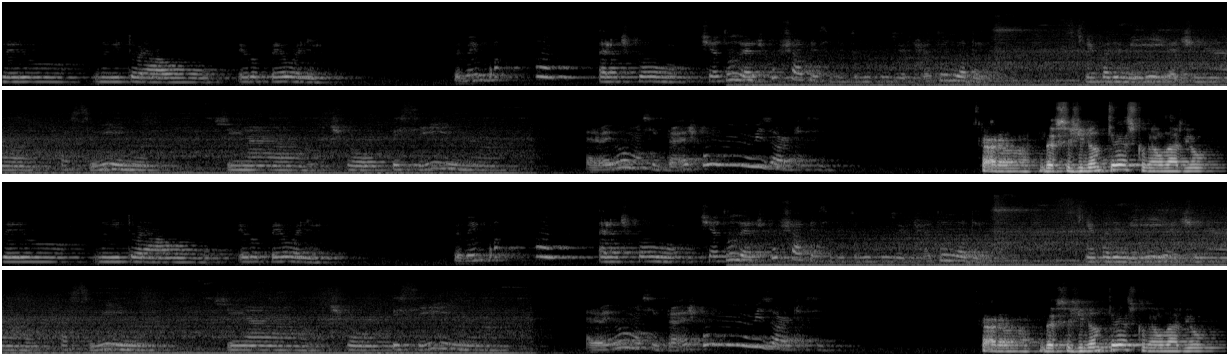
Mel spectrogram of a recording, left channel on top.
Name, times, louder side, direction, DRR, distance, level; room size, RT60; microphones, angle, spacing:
voice 1, 0.0-2.1 2.4-3.2 4.5-4.8 5.3-5.5 6.0-9.9 10.8-17.3 18.1-20.5, equal, 15° right, 2 dB, 4.8 m, -39 dB
sound 1, 7.2-17.6, right 2 dB, 30° right, 3.6 m, -46 dB
voice 2, 22.0-24.3, left 2 dB, 65° left, 9 dB, 1.2 m, -25 dB
28.5 x 19.5 x 9.4 m, 0.98 s
head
